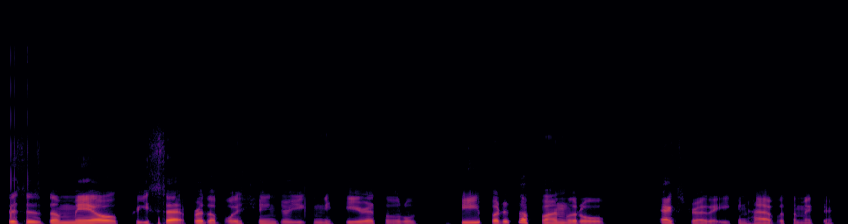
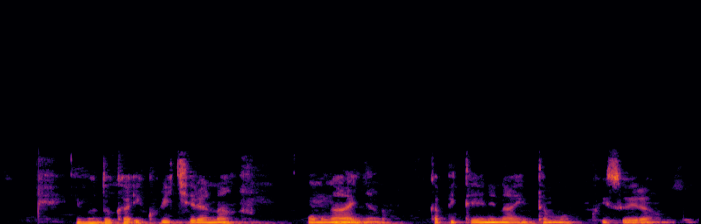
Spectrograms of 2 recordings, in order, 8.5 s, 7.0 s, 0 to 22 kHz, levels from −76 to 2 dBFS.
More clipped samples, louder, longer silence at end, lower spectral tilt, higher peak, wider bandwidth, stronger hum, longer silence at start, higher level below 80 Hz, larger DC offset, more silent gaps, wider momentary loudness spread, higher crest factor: neither; second, -35 LUFS vs -22 LUFS; about the same, 0.15 s vs 0.05 s; about the same, -7.5 dB/octave vs -7 dB/octave; second, -14 dBFS vs -6 dBFS; first, 15 kHz vs 6.8 kHz; neither; second, 0.1 s vs 0.4 s; second, -58 dBFS vs -50 dBFS; neither; first, 1.22-1.32 s, 6.17-6.45 s, 7.88-7.93 s vs none; second, 14 LU vs 18 LU; first, 22 dB vs 16 dB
